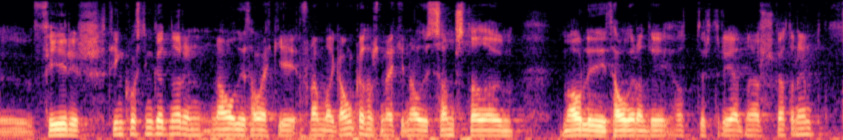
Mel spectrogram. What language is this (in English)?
Icelandic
